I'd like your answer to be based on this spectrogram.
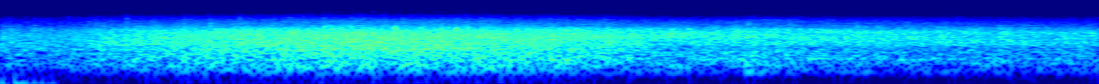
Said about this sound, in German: ein Applaus für die neuen Seligen.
